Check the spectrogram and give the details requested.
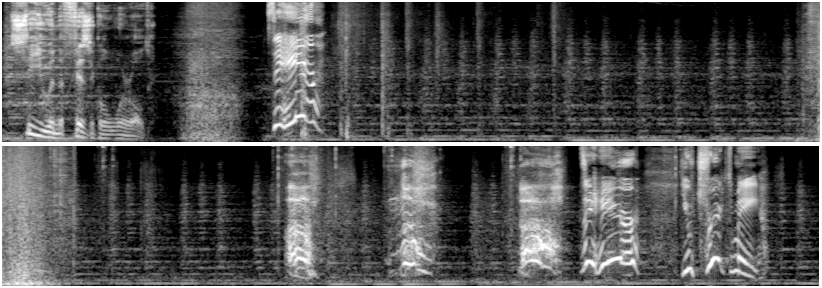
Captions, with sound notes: See you in the physical world. Zaheer! [grunting] Zaheer, you tricked me!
